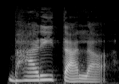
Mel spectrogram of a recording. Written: ताला

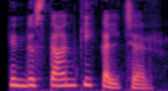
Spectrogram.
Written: कल्चर

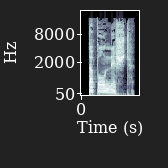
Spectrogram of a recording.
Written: तपोनिष्ठ

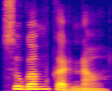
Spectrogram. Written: सुगम

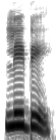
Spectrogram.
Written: ले दे

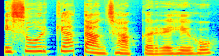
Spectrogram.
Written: ताक-झाँक

